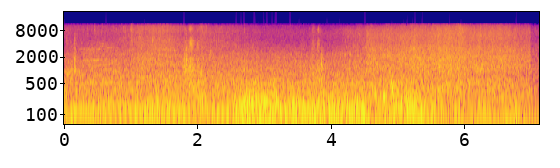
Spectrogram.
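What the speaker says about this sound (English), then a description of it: "The wave's here." Ocean waves wash steadily around a sailing boat as it pulls into a sheltered bay in the afternoon, with constant wind buffeting over the surf and no voices.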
